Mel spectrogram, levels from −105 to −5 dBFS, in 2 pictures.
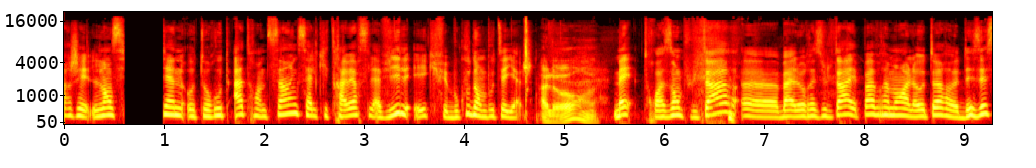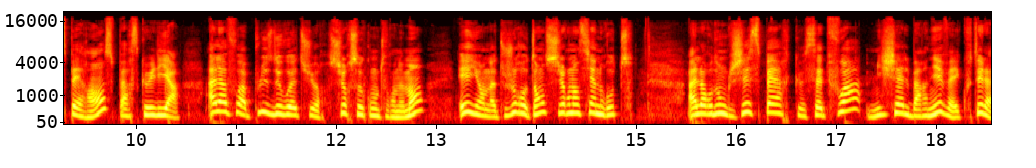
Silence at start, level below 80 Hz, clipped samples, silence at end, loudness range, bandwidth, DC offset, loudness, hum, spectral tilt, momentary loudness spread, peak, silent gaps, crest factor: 0 s; -64 dBFS; under 0.1%; 0 s; 2 LU; 18 kHz; under 0.1%; -27 LUFS; none; -4 dB/octave; 5 LU; -8 dBFS; 0.59-0.99 s; 18 dB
